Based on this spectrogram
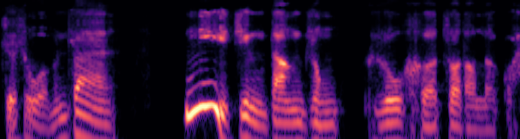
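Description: This man has a very deep, low pitch. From China, Shandong (Zibo). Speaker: qigong teacher and cancer survivor. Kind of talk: lecture. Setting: online group talk. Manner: halting.

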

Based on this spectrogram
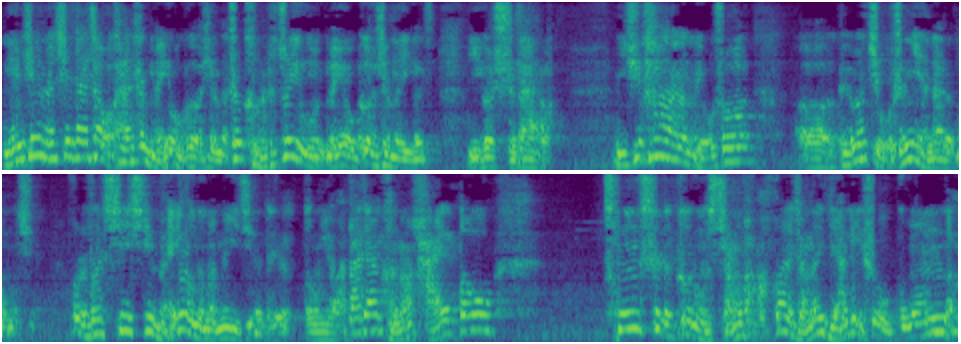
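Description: Amid noticeable background noise, a high-pitched man with a Northeastern Chinese accent talks at a very fast pace with very wide pitch swings. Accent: Northeastern Mandarin. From Northeast China. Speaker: entrepreneur. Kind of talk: interview. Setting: office. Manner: animated.

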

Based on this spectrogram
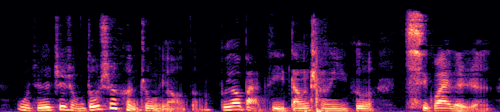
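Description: With vocal fry and a fairly low pitch, a woman talks at a fairly quick pace. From China. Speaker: English-teaching social media creator and former actress. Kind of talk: interview.

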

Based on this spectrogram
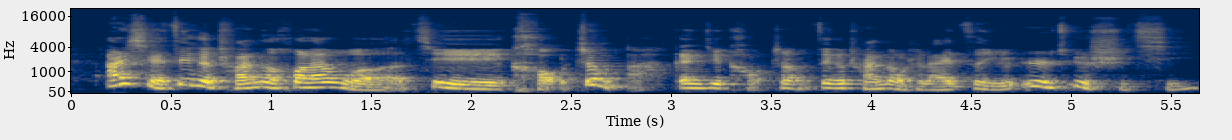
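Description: A high-pitched man with lively intonation over noticeable background noise. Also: hardly any pauses. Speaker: podcast host and former correspondent in Korea. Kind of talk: casual chat.

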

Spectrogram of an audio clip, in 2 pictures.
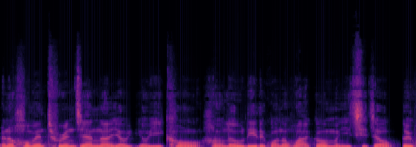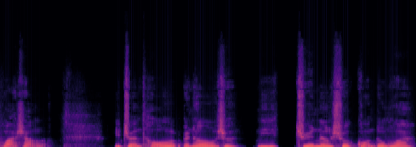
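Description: Speaking at a fairly quick pace, a man with a very deep, low pitch and a dark, mellow tone keeps his loudness very even while his pitch swings very widely. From Hong Kong. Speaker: podcast co-host. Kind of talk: casual interview chat.

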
